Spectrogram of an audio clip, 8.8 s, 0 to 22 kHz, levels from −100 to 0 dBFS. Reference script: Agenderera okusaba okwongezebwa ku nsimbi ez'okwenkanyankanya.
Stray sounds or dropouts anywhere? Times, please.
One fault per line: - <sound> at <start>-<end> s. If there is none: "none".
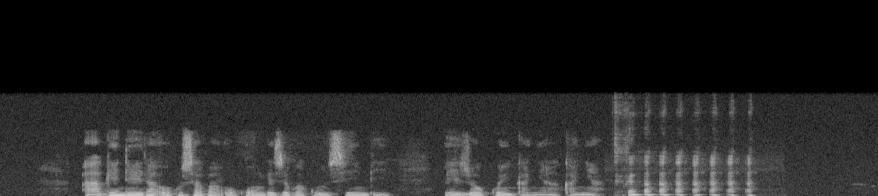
- laugh at 6.1-7.7 s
